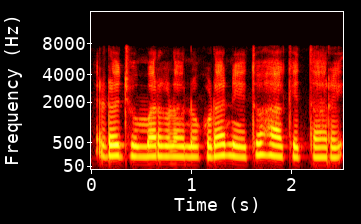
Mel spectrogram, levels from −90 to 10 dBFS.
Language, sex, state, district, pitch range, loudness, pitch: Kannada, female, Karnataka, Bidar, 205-220 Hz, -16 LUFS, 210 Hz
